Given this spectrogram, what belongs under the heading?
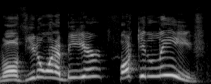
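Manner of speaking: high, hurried mock indignation; mocking fans. Fan imitating loyalists telling critics to leave, mocking. Voices arrogant fans dismissing complainers.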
